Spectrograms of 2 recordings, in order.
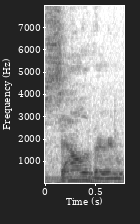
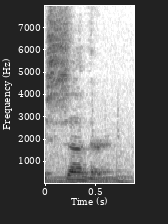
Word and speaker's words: southern: Instead of southern, we say southern.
